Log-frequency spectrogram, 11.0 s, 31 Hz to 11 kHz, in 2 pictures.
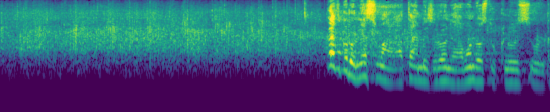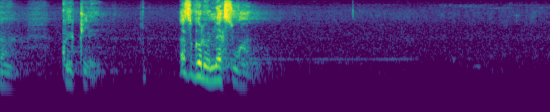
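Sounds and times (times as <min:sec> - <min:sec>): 
congregation clapping hands at a church service: 0:00.0 - 0:05.8
speech: 0:03.4 - 0:06.6, 0:07.3 - 0:08.2.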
